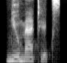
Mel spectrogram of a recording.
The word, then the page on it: pneumatics: Indian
